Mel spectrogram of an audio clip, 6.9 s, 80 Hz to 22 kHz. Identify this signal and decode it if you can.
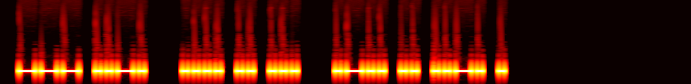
Morse code, heard as a keyed tone, about 22 wpm, 700 Hz. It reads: OF HIS LIFE
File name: practice / 22wpm / Sets of 6 Words - 22wpm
